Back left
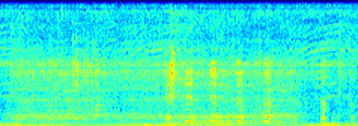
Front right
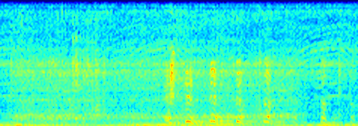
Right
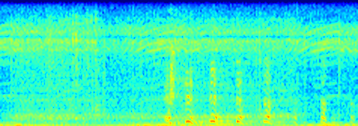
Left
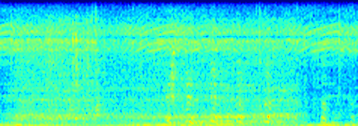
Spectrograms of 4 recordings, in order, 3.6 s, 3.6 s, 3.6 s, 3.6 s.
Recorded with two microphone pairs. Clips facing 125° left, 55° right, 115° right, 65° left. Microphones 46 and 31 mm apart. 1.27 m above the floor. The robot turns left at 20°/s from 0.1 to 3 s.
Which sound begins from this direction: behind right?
A giggle, at 1.6 s.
